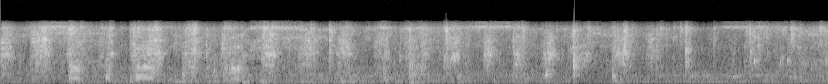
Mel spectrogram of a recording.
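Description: A dog making short, repeated pig-like grunts and snuffles at irregular intervals.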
